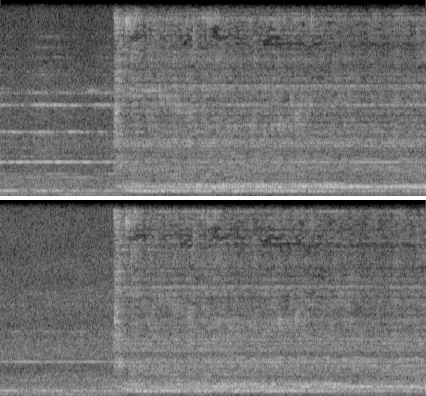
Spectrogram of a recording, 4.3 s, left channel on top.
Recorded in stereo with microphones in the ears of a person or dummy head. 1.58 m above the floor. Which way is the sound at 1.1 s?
20° right (ahead or behind).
